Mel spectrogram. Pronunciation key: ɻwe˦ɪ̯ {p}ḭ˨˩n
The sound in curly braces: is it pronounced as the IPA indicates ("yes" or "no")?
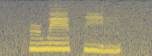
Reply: yes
